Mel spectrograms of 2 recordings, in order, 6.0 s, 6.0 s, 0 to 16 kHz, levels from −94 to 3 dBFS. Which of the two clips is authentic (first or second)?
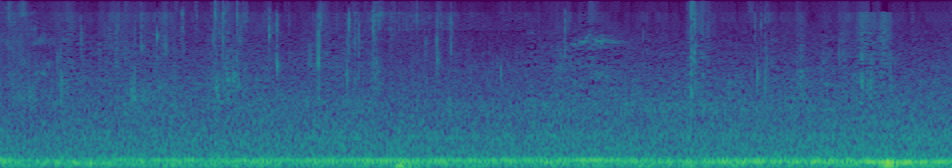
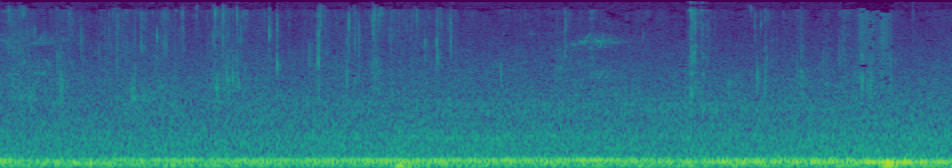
second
